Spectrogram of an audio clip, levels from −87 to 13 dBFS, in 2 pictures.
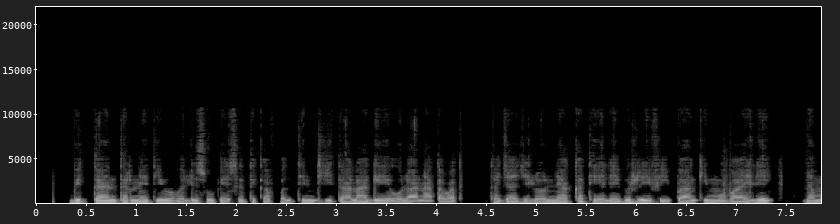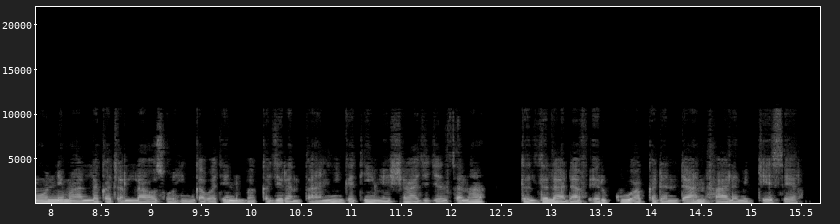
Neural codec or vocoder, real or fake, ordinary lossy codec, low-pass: none; real; AAC, 48 kbps; 10.8 kHz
